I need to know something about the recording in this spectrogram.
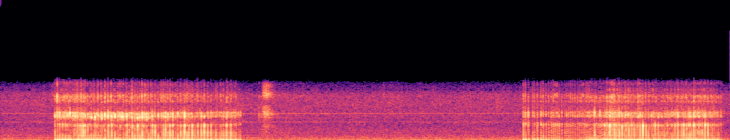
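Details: Two long, loud, rattling snores separated by a quieter pause, from a Bulldog sleeping on a hotel couch; snoring.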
